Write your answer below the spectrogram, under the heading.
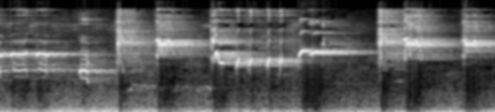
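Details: An oriental magpie-robin sings in the morning: sustained whistles stepping between pitches, a few wavering trills and sharp bursts, phrases following closely, with a constant low hum behind.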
